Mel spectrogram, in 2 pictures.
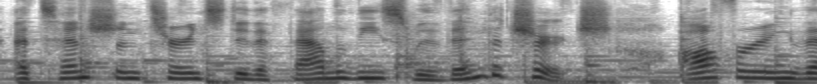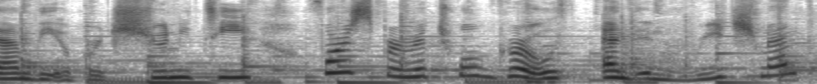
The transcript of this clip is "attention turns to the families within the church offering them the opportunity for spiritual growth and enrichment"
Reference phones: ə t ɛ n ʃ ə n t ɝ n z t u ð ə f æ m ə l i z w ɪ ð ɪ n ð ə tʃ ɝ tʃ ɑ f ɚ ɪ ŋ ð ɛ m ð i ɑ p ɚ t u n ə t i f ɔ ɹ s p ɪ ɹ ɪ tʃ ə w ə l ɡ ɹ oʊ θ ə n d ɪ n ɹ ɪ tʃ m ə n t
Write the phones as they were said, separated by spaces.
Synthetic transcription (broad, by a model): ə t ɛ n ʃ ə n t ɝ n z t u ð ə f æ m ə l i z w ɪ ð ɪ n ð ə tʃ ɝ tʃ ɑ f ɚ ɪ ŋ ð ɛ m ð i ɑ p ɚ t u n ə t i f ɔ ɹ s p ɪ ɹ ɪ tʃ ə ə l ɡ ɹ oʊ θ ə n d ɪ n ɹ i tʃ m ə n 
